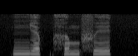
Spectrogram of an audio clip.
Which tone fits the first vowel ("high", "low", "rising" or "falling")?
low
